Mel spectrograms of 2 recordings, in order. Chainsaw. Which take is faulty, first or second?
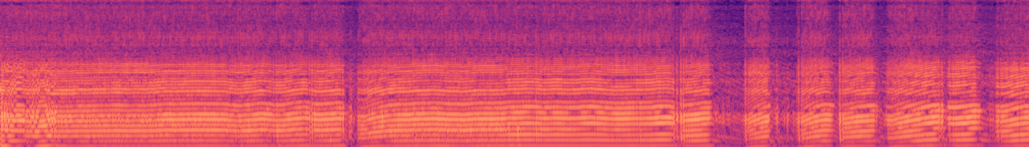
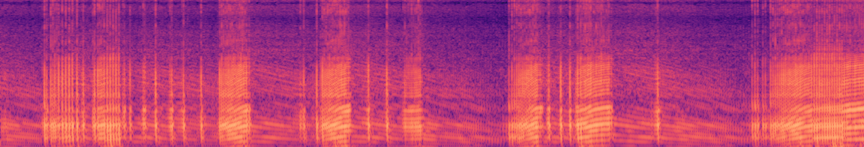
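second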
